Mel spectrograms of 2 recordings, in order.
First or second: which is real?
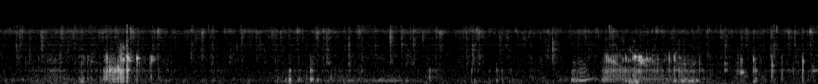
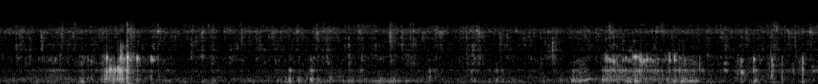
first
